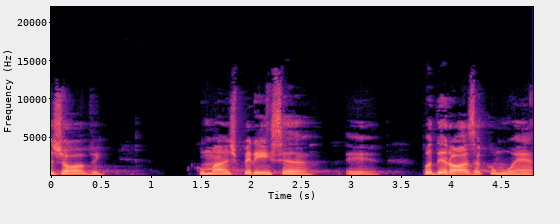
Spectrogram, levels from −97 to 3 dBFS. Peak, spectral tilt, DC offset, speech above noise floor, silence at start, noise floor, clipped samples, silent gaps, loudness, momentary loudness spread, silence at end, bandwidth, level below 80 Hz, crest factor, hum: -2 dBFS; -5 dB/octave; under 0.1%; 49 dB; 0 s; -65 dBFS; under 0.1%; none; -17 LUFS; 15 LU; 0 s; 13.5 kHz; -62 dBFS; 16 dB; none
